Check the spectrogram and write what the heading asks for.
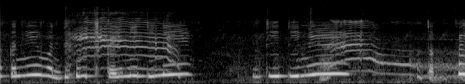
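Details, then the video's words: Cat giving two long drawn-out meows, each rising then sliding down, with a brief quiet gap between them and a person speaking briefly. "Cute cat"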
